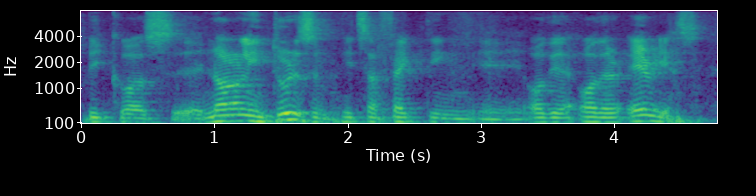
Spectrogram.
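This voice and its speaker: A man from Mexico answering questions on a conference panel, speaking haltingly with many pauses. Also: mid-range voice, creaky. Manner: halting, many uh fillers and restarts. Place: conference hall. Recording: roomy conference hall.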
